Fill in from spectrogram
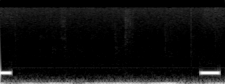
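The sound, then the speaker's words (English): A phone line's busy tone after a disconnect: two short, steady mid-pitched beeps about two seconds apart, with a low rumbling hum filling the gap between them. “I think one of the lines just keeps disconnecting.”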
